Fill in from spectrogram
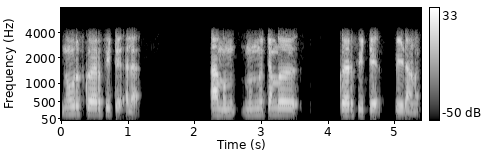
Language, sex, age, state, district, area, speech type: Malayalam, male, 18-30, Kerala, Thiruvananthapuram, urban, conversation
